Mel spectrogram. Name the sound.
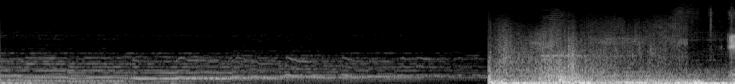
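explosion boom sound effect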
